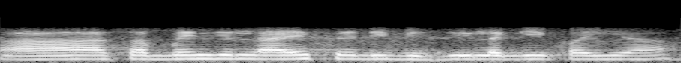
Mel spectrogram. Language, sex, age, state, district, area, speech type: Sindhi, female, 45-60, Gujarat, Surat, urban, conversation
